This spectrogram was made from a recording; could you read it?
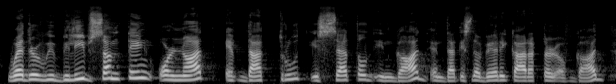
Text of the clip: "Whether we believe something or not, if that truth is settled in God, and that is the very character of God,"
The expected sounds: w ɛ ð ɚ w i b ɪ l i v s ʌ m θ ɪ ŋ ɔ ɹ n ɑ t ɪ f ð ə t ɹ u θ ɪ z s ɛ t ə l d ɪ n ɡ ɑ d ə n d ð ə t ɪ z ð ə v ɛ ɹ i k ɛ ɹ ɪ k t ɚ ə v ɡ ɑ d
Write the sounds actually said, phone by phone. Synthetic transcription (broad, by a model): w ɛ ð ɚ w i b ɪ l i v s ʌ m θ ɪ ŋ ɔ ɹ n ɑ t ɪ f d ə t ɹ u t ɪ s ɛ t ə l d ɪ n ɡ ɑ d ə n d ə t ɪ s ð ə v ɛ ɹ i k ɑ ɹ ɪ k t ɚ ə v ɡ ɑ d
